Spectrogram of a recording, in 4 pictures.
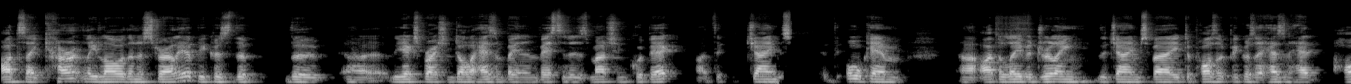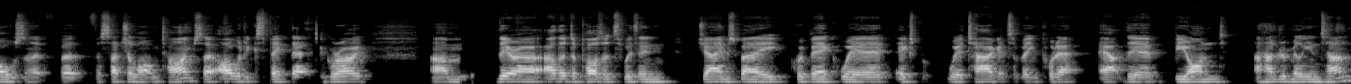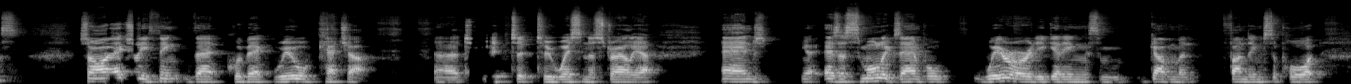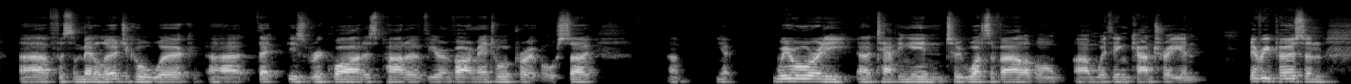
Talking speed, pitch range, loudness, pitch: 150 wpm, 115-125 Hz, -19 LUFS, 120 Hz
